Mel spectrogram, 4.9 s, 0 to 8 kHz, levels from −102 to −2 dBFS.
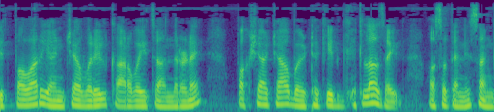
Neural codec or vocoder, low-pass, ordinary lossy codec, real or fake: none; 7.2 kHz; none; real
